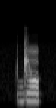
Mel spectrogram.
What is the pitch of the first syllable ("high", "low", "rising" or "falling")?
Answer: low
